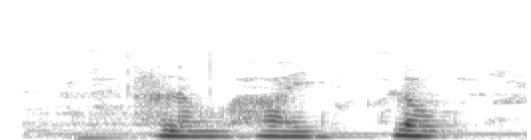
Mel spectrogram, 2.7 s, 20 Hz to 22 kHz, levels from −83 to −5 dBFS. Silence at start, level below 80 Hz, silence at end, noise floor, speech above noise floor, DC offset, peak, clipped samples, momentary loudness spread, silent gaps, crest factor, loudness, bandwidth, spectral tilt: 0.4 s; -64 dBFS; 0.35 s; -56 dBFS; 21 dB; under 0.1%; -20 dBFS; under 0.1%; 22 LU; none; 20 dB; -38 LUFS; 4.6 kHz; -12 dB/octave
